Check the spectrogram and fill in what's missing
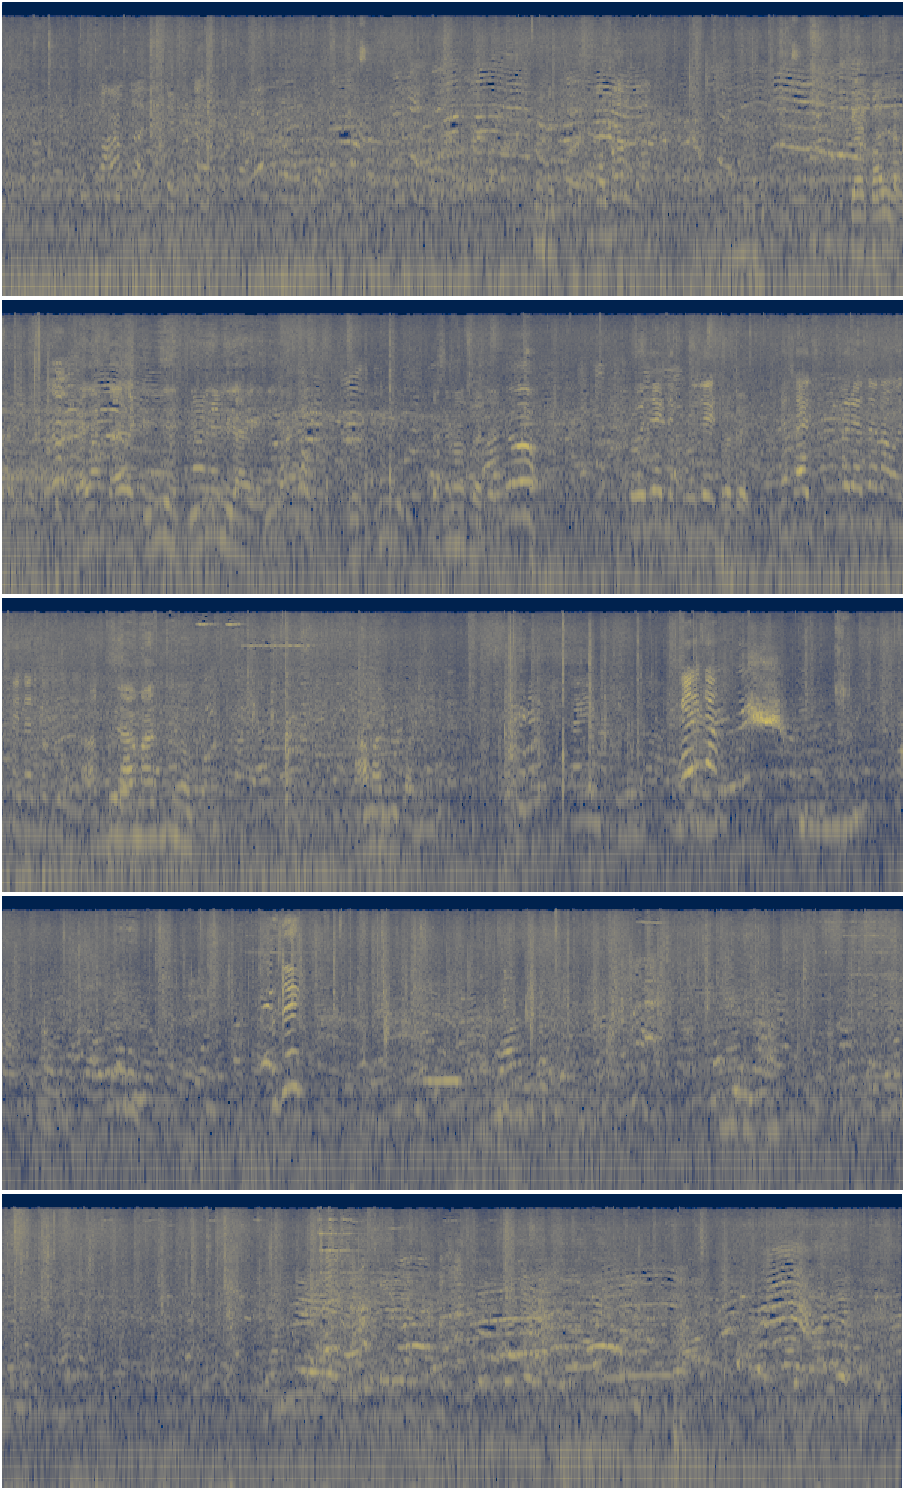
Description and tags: crowd int ext alley medium close voices and kids playing footsteps India
alley, close, crowd, ext, footsteps, India, int, kids, medium, playing, voices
